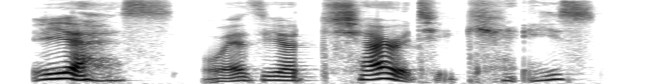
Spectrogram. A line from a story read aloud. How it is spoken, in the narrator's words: he sneered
